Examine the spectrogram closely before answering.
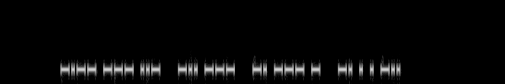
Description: Morse code, heard as a keyed tone, about 44 wpm, 700 Hz. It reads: YOU DO NOT NEED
